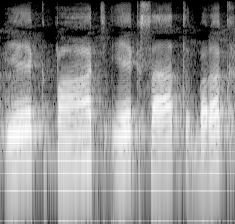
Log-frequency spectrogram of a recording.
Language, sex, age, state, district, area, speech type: Maithili, male, 45-60, Bihar, Madhubani, rural, read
